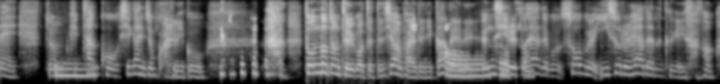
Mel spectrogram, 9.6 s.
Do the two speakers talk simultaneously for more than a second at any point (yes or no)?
yes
